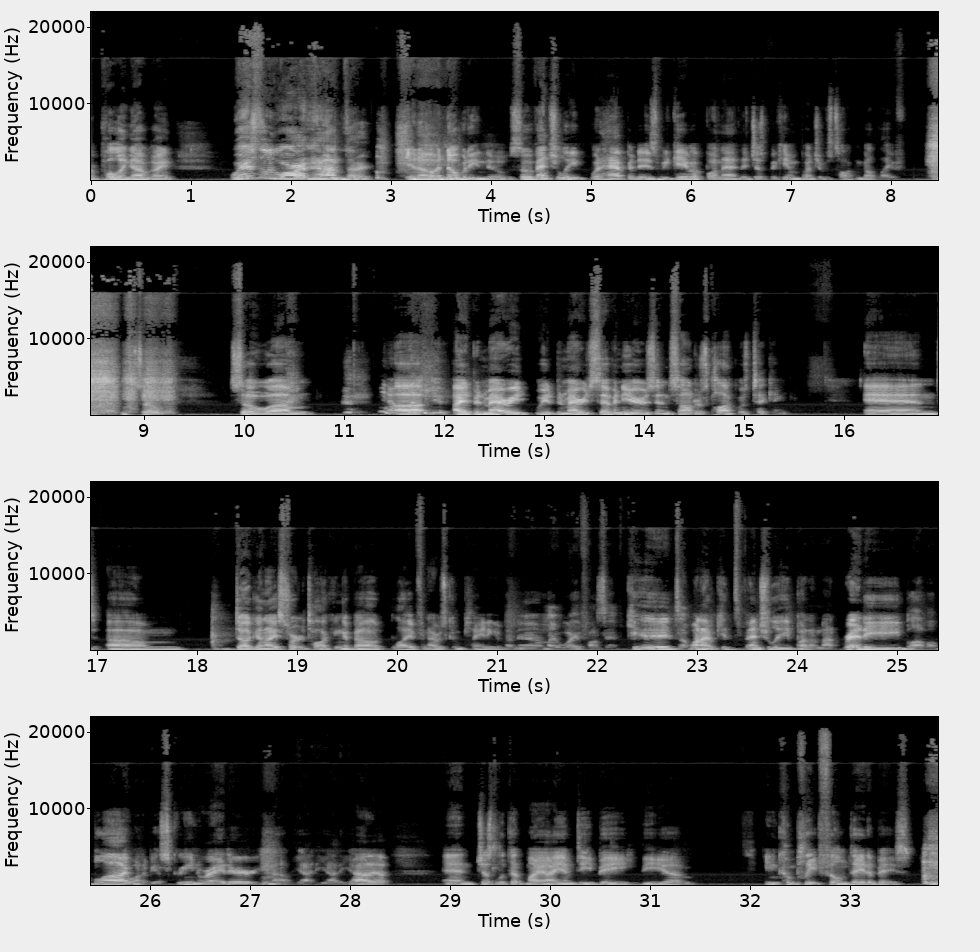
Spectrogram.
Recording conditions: poor microphone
